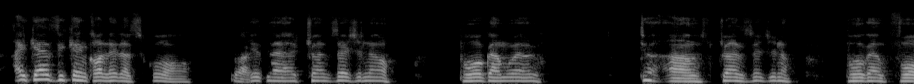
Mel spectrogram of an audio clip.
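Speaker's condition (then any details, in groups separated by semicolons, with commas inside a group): Cerebral palsy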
